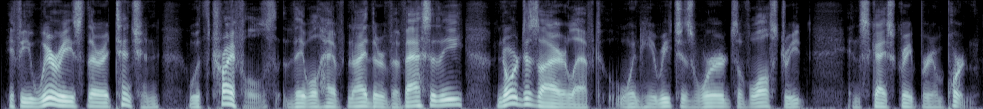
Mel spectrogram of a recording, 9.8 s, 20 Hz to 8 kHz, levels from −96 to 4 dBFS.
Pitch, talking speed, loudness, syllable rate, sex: 100 Hz, 150 wpm, -19 LUFS, 4.8 syllables/s, male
